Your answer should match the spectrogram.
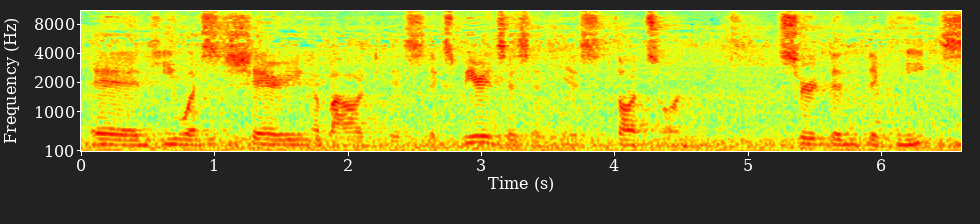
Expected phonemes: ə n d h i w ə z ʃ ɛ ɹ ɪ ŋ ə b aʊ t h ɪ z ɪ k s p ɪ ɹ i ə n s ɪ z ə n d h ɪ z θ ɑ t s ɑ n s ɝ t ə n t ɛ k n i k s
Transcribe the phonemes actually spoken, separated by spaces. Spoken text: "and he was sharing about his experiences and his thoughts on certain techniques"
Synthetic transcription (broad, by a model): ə n d h i w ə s ʃ ɛ ɹ ɪ ŋ ə b aʊ t h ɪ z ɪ k s p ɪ ɹ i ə n s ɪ s ə n d h ɪ s θ ɑ t s ɑ n s ɝ t ə n t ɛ k n i k s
